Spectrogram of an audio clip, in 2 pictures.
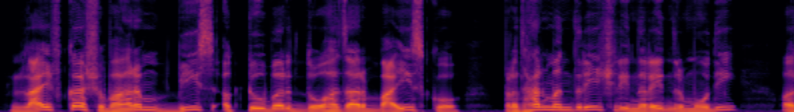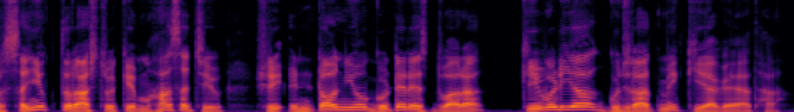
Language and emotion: Hindi, neutral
